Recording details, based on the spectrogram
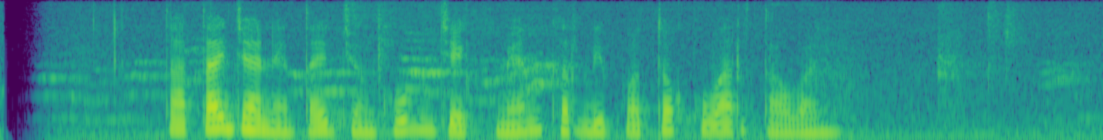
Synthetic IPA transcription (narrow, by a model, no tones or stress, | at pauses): t̪at̪ad͡ʒanɛt̪ad͡ʒəŋhuk̚d͡ʒɛk̚mɛnkɨrdipɔt̪ɔkuwart̪awan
